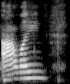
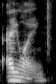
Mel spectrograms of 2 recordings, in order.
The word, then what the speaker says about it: Aileen: I usually say Eileen, but I think it's Aileen because I watched Very Scary People on HLN.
